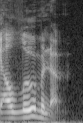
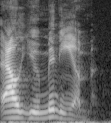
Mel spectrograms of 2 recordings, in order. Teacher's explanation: in american english we say aluminum okay continental english adds a syllable and makes it into aluminium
